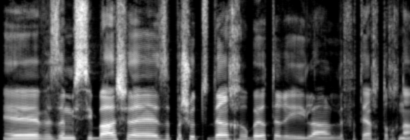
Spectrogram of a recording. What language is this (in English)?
Hebrew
